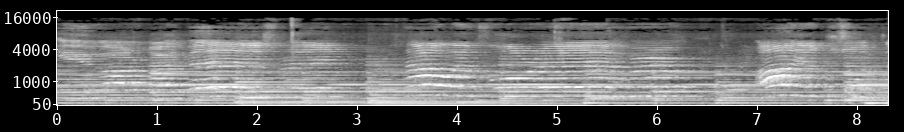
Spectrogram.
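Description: A young boy singing a melody into a handheld microphone over instrumental accompaniment with held bass notes that change every second or two.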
